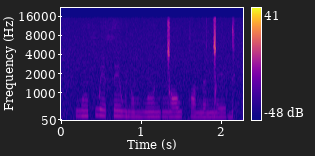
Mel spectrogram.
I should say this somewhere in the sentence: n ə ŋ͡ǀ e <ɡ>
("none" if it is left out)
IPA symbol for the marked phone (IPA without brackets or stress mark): d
